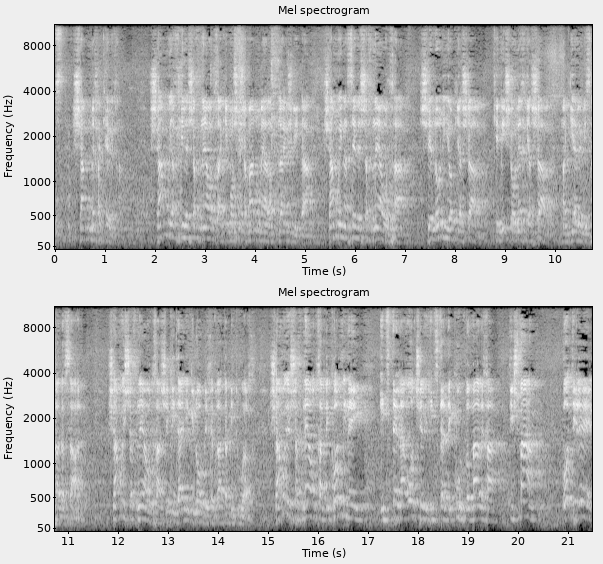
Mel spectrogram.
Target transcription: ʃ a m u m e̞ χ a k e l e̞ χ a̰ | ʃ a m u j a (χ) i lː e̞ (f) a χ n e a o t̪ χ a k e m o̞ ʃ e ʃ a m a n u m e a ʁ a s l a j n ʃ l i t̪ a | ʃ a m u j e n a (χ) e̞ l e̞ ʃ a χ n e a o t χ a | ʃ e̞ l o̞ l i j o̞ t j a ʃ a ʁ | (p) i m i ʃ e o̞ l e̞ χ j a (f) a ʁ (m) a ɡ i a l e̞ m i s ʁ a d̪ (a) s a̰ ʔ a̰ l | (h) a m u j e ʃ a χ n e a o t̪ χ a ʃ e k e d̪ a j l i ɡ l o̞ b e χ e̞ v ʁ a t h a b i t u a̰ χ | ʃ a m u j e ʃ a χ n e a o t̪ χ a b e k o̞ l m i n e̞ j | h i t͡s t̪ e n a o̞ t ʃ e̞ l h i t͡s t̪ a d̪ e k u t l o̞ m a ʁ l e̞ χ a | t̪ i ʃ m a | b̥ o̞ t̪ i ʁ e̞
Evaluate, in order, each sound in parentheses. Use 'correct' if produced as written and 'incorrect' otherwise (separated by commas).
correct, incorrect, incorrect, incorrect, incorrect, correct, correct, incorrect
